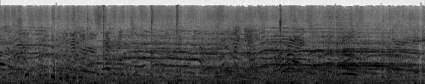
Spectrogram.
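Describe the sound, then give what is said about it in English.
A dense, loud hubbub of many overlapping voices from a crowd at Walt Disney World fills the whole stretch, steady crowd chatter with occasional shouts rising above the babble. “And we thought we were the loud crowd. That's not us.”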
